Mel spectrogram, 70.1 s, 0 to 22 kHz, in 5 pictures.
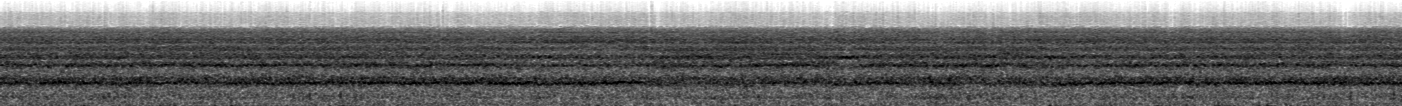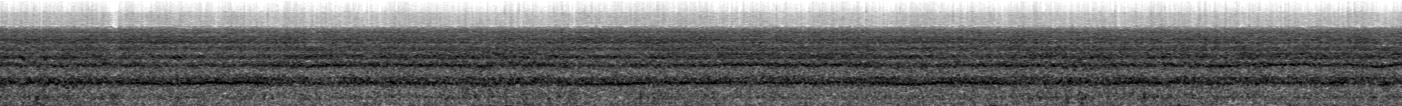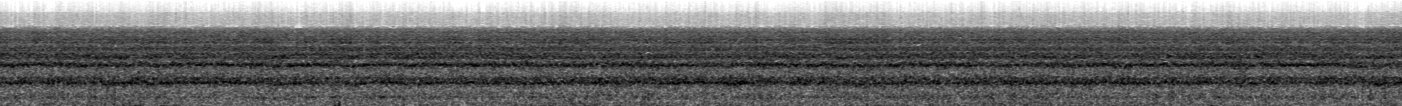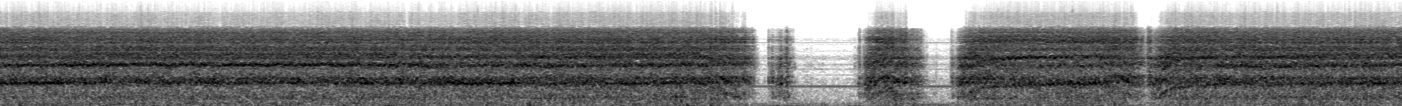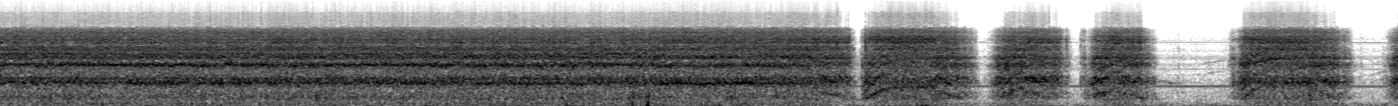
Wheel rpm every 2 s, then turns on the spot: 230, 230, 230, 220, 220, 220, 230, 230, 230, 220, 230, 230, 230, 230, 230, 230, 230, 230, 220, 240, 230, 230, 230, 230, 140, 50, 150, 210, 230, 230, 220, 220, 90, 30, 70.
none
